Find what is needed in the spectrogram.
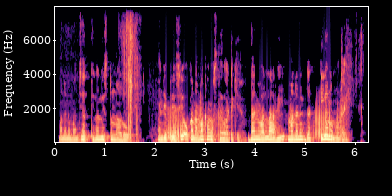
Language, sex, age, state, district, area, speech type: Telugu, male, 18-30, Telangana, Vikarabad, urban, spontaneous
